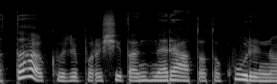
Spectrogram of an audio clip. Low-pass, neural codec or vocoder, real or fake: 14.4 kHz; none; real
